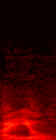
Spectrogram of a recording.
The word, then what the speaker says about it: Aiel: In my head I always call it the ale, but I think it's Aiel, how they call them. No. I've heard people say it in YouTube videos, and they pronounce it Aiel, and I've always pronounced it ale, and I realize that way makes more sense, not mine, but whatever.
